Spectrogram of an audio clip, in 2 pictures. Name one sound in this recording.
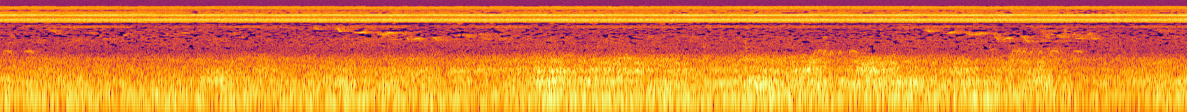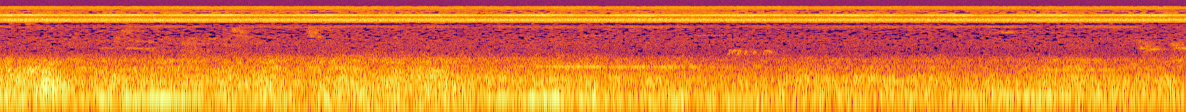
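Leaves rustle in a breeze outdoors.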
